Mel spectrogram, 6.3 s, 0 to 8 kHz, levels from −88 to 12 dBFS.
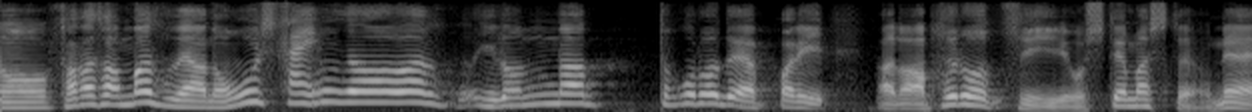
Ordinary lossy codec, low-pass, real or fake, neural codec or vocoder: none; 7.2 kHz; fake; codec, 16 kHz, 1 kbps, FunCodec, trained on Chinese and English, 50 frames a second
